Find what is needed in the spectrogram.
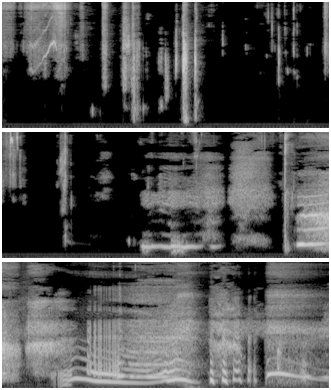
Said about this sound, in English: That was quite the groan, sire.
